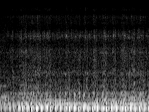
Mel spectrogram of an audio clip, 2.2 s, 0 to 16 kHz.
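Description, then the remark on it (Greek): A heavy snow-clearing machine's engine runs steadily, a low rumbling drone with a rhythmic mechanical clatter and no voices. “Επιχειρούν στην περιοχή πάνω από 30 με 35 μηχανήματα και ο σκοπό μα είναι να είναι ανοιχτό το δίκτυο για να μπορούν να εξυπηρετούν κάτι και σε κάποια έκτακτη στιγμή.”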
